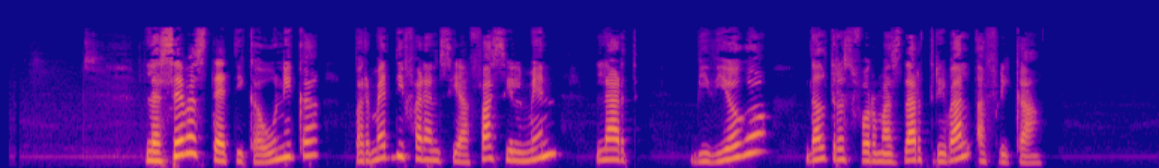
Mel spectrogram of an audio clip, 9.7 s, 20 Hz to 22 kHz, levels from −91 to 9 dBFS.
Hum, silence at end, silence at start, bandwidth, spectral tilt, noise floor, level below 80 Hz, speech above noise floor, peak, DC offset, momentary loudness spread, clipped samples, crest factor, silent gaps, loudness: none; 1 s; 1.2 s; 11.5 kHz; -4 dB/octave; -72 dBFS; -68 dBFS; 49 dB; -4 dBFS; under 0.1%; 12 LU; under 0.1%; 22 dB; none; -24 LUFS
